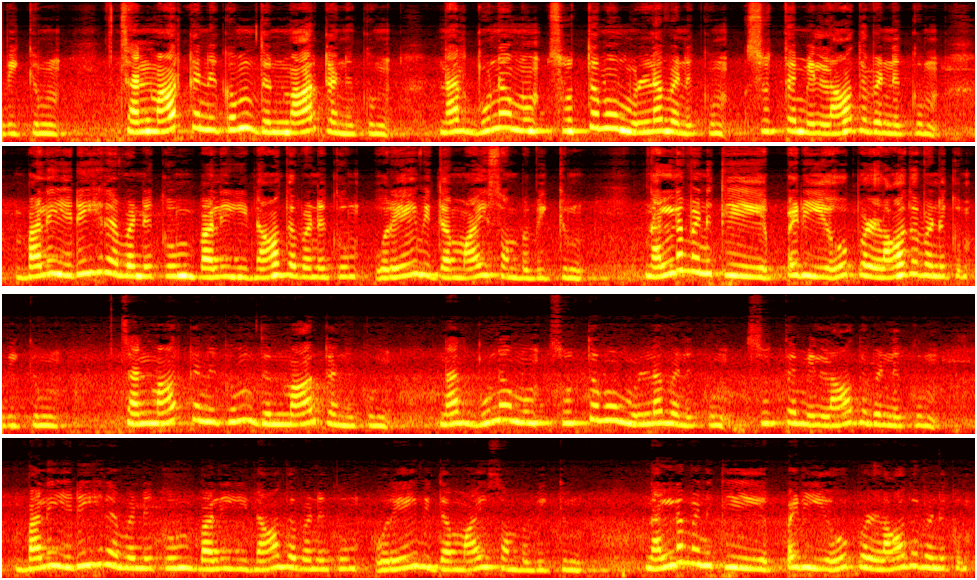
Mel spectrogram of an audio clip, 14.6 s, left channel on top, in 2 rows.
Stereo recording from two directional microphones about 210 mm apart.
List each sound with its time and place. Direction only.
0.0 s a woman's voice: 55° left (ahead or behind)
